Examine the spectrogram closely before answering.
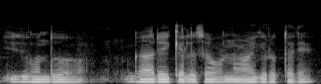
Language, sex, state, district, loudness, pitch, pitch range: Kannada, male, Karnataka, Koppal, -18 LUFS, 110 Hz, 110-115 Hz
